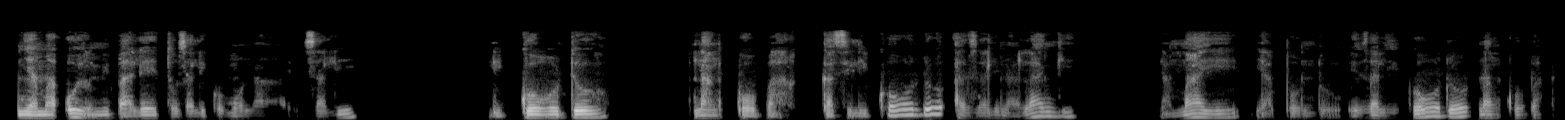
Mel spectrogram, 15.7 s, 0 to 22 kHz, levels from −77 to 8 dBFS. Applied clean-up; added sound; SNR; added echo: none; none; none; none.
